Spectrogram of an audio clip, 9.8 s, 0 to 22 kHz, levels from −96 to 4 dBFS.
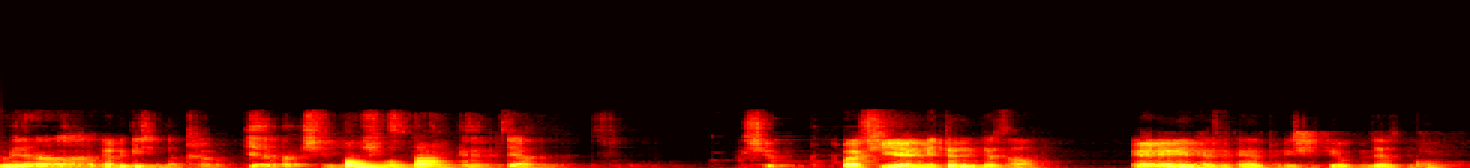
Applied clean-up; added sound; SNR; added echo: neural mask model DeepFilterNet 3.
